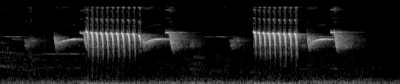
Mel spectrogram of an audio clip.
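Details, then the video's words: Lure calls of a female Bar-winged prinia, meant to provoke other prinias into singing and fighting: two phrases, each a soft thin lead-in, then a sharp rapid ticking trill and upward-slurred whistles. "PRENJAK BETINA Gacor suara jernih, Ampuh buat Pancingan ataupun MASTERAN"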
